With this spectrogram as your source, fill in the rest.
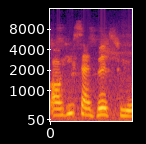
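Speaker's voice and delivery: ordinary talk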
